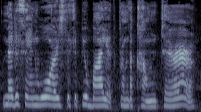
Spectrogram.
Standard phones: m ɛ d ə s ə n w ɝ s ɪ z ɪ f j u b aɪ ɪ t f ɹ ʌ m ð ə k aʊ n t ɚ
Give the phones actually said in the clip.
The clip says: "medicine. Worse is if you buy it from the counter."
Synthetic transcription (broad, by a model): m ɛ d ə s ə n w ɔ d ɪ s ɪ p j u b aɪ ɪ t f ɹ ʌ m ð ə k aʊ n t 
